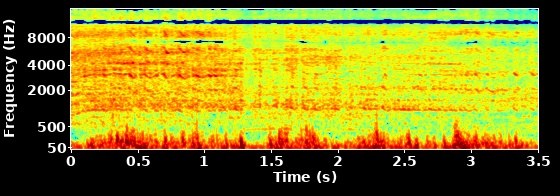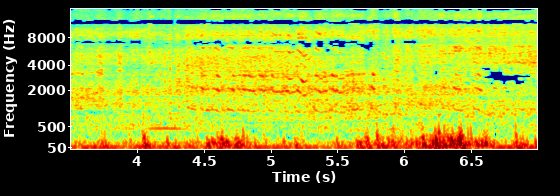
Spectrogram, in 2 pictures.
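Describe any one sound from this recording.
Small electric motors whine as toy trucks drive.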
